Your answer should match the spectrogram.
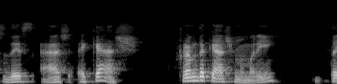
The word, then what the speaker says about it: cache: cache memory whenever you're pronouncing it we simply pronounce this as a cache from the cache memory the information will be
